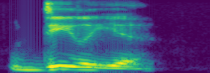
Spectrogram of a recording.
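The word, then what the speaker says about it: D'Elia: It is starring Johnny Weston as David, Sophia Black Diella as Jesse. – Delia. – Yes, there's an apostrophe type thing, so I didn't know how to say it quite right.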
